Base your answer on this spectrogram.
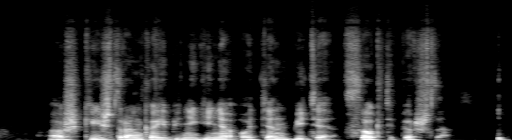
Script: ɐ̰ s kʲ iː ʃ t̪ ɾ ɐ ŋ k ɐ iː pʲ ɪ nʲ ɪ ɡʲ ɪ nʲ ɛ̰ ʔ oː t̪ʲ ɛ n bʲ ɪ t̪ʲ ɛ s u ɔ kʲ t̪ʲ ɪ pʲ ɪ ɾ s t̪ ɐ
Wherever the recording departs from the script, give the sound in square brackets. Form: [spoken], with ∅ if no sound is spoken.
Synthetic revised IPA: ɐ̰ [ʃ] kʲ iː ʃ t̪ ɾ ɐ ŋ k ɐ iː pʲ ɪ nʲ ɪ ɡʲ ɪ nʲ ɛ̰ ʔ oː t̪ʲ ɛ n bʲ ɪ t̪ʲ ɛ s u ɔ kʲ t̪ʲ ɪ pʲ ɪ ɾ [ʃ] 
